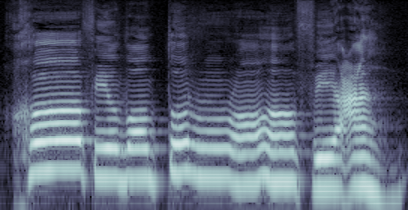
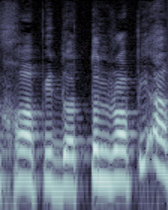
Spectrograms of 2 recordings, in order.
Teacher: Lebur masuk tanpa dengung. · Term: Idgham bila gunnah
